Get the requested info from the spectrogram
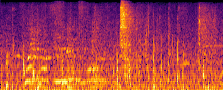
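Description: Running footsteps of several children on a concrete sidewalk: a quick, irregular patter of steps.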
